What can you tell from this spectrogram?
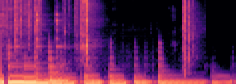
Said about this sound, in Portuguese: Mas antes do Cassiano falar, sobe a vinheta.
